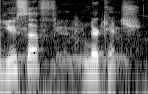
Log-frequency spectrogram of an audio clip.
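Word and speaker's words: Jusuf Nurkić: Yusuf Nurkic. I see. You got the last name right, first name wrong.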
